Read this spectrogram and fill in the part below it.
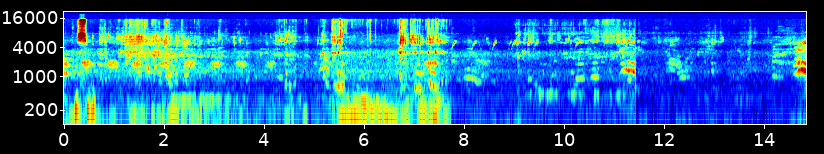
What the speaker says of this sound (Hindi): ये 1 लीटर दूध है, ये मैं इसमें डाल दूंगी।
